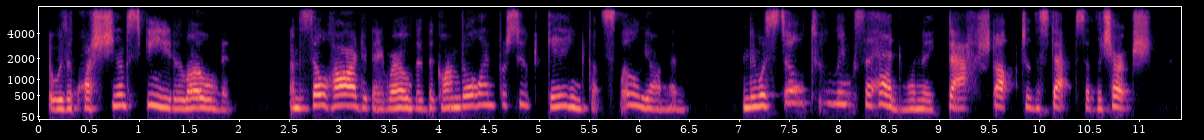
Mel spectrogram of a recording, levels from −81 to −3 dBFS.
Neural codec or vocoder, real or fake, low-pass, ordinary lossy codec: codec, 16 kHz, 1 kbps, FreqCodec, larger model; fake; 7.2 kHz; Opus, 16 kbps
